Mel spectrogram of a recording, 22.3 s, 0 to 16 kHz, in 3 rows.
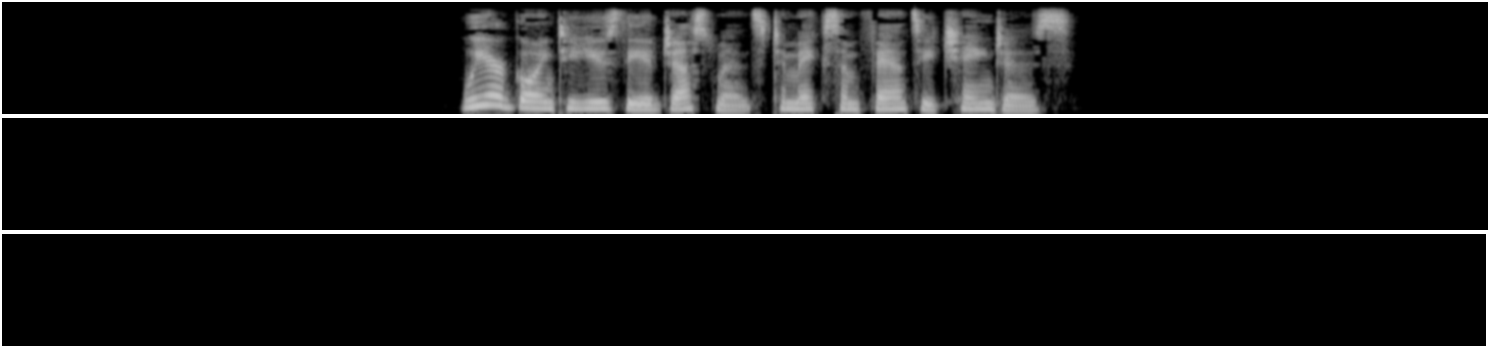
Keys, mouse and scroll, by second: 3.4 click, 7.5 ctrl+-, 7.5 click, 8.9 ctrl+-, 13.7-14.1 ctrl+-, 14.7-20.8 drag, 15.8 ctrl+-, 21.8 click.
